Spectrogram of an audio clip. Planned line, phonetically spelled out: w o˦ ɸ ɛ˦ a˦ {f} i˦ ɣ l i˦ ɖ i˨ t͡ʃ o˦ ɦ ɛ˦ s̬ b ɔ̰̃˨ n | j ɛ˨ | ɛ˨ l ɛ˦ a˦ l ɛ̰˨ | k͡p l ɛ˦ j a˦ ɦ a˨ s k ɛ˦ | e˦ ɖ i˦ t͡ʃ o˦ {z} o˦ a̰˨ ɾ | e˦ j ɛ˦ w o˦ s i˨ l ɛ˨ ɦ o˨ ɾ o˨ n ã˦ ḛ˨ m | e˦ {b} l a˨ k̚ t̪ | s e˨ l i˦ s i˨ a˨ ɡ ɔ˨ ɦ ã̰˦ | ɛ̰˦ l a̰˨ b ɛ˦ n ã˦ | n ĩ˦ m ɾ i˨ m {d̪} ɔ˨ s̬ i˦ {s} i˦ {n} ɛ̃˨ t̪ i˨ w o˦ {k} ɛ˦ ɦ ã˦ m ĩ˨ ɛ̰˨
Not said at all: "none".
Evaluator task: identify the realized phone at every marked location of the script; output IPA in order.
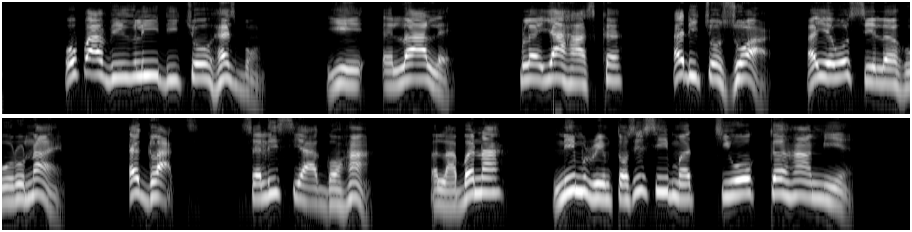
v, z, ɡ, t̪, s, m, k

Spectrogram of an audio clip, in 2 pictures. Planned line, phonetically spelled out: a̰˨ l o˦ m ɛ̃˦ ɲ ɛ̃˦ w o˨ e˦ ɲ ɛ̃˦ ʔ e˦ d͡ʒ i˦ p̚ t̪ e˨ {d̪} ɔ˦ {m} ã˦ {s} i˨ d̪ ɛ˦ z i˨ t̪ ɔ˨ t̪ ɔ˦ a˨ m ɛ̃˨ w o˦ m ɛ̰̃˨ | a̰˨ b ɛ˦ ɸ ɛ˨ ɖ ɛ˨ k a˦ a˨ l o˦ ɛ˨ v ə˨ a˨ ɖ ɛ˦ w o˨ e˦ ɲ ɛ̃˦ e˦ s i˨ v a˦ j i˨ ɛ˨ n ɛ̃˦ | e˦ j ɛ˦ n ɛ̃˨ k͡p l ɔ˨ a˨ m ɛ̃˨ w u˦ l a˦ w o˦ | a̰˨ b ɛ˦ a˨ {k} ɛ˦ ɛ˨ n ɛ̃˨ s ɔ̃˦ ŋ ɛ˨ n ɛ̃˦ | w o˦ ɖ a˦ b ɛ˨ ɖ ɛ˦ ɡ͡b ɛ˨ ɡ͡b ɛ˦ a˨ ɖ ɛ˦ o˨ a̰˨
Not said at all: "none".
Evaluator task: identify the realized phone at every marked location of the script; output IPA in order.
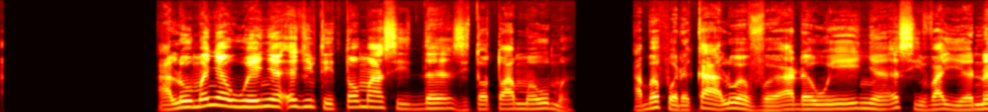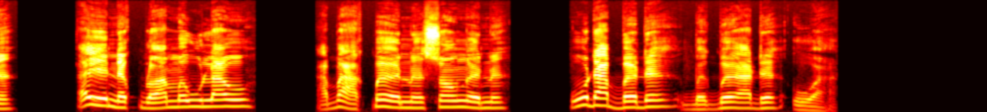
t̪, m, s, k͡p

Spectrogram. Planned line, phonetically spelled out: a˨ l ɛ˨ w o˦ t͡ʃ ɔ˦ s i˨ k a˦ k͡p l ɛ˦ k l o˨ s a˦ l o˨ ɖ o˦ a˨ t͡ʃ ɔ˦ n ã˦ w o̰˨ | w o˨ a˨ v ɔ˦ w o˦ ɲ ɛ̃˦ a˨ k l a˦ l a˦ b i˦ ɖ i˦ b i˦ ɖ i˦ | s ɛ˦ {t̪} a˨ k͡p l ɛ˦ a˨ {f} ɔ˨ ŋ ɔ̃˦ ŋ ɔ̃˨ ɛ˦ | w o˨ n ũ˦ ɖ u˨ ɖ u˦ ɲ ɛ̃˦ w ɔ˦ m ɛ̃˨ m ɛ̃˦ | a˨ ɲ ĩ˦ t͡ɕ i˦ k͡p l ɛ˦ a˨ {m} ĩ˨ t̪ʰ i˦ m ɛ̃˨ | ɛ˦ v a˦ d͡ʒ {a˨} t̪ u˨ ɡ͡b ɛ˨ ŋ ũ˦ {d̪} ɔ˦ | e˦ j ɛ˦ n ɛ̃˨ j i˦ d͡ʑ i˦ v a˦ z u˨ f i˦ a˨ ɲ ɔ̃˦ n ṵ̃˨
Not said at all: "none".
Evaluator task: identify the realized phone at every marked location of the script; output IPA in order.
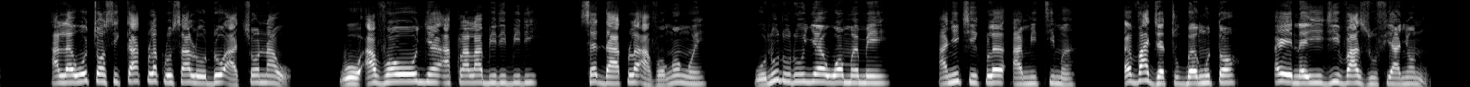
d̪, v, m, ɛ˨, t̪

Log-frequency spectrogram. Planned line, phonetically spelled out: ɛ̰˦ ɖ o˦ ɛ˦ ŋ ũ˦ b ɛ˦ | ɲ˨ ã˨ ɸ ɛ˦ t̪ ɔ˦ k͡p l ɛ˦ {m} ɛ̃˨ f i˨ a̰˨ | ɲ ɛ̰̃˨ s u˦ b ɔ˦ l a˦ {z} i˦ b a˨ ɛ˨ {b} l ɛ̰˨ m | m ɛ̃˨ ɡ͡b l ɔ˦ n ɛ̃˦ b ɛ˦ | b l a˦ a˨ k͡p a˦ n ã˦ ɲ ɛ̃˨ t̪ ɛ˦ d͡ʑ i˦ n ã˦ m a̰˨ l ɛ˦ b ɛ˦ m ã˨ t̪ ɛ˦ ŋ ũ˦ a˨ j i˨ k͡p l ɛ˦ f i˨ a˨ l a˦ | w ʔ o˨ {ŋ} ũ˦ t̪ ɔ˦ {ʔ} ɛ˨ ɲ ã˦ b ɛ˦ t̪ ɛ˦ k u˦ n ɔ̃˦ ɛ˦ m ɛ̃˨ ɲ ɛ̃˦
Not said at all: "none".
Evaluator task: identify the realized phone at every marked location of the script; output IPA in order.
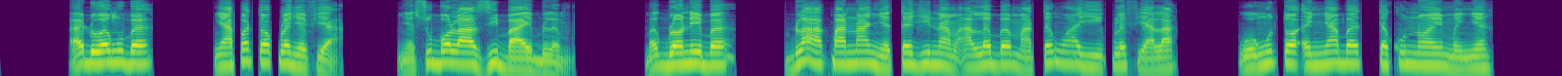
ɲ, z, b, ŋ, ʔ

